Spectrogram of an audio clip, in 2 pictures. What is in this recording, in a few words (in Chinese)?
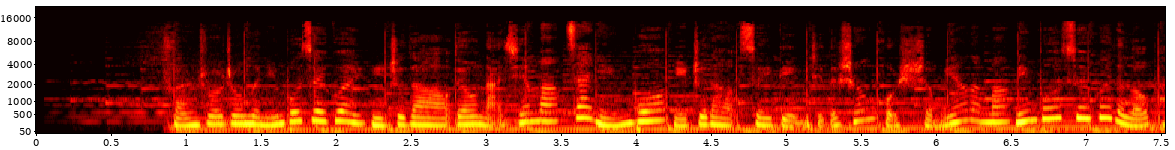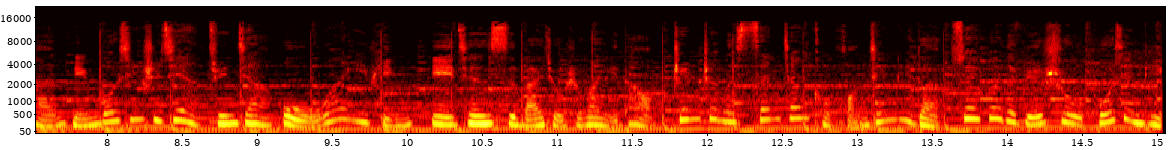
女 短视频 抖音城市介绍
